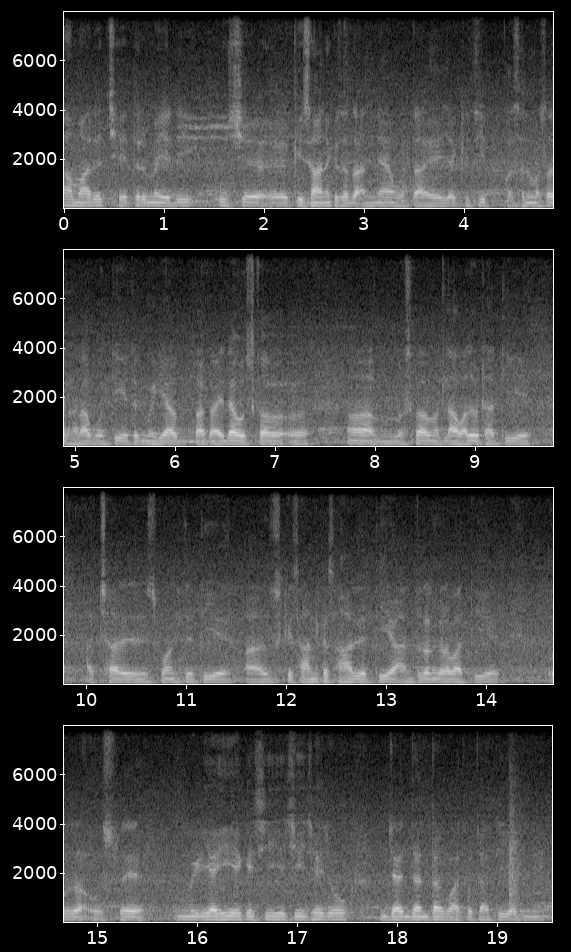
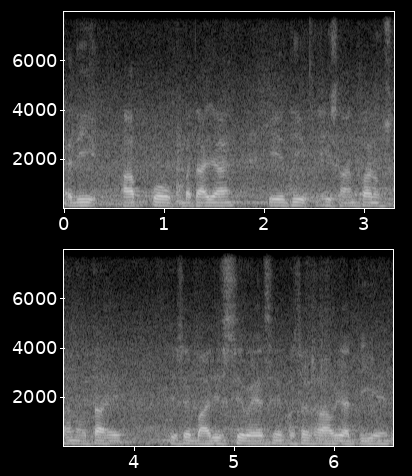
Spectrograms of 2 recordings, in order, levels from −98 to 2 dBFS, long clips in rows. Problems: constant background noise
